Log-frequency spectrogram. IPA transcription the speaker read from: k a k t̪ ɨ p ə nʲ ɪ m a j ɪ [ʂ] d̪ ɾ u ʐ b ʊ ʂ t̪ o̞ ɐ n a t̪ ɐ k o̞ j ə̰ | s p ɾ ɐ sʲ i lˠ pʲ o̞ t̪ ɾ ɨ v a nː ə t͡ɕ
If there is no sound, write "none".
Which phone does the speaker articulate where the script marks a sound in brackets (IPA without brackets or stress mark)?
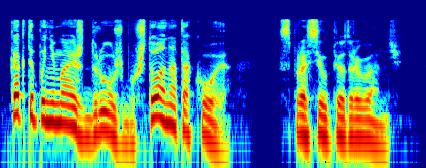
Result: ʂ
